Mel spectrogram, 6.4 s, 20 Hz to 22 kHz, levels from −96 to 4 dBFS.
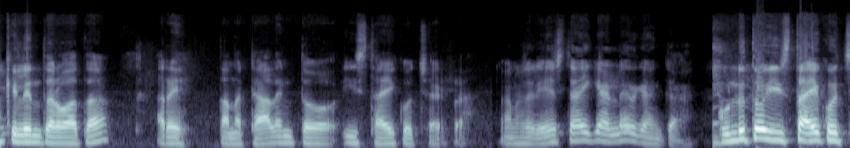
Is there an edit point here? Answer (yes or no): yes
